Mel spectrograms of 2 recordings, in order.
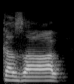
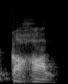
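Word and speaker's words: Cajal: interstitial nucleus of the kazal kazal better to say correct pronunciation is the kahal okay yes so patient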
